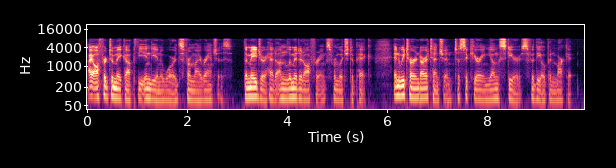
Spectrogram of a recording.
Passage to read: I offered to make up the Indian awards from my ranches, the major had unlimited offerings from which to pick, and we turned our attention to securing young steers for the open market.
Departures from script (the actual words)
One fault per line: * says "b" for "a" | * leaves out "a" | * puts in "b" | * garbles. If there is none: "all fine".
all fine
